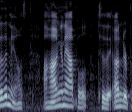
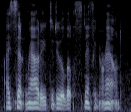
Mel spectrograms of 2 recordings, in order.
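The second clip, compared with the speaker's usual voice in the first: ordinary delivery, nothing marked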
